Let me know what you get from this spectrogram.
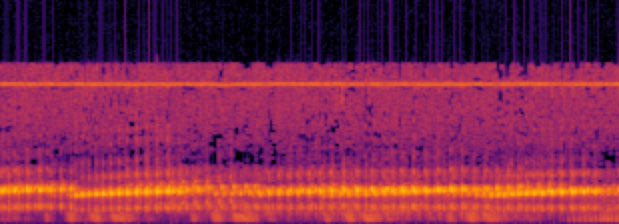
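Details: Frogs chorusing in spring at dusk among ponds in the rolling dunes of Nebraska's Sandhills; a steady high trill runs throughout, with a lower, rapidly pulsed croaking beneath it from several callers.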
